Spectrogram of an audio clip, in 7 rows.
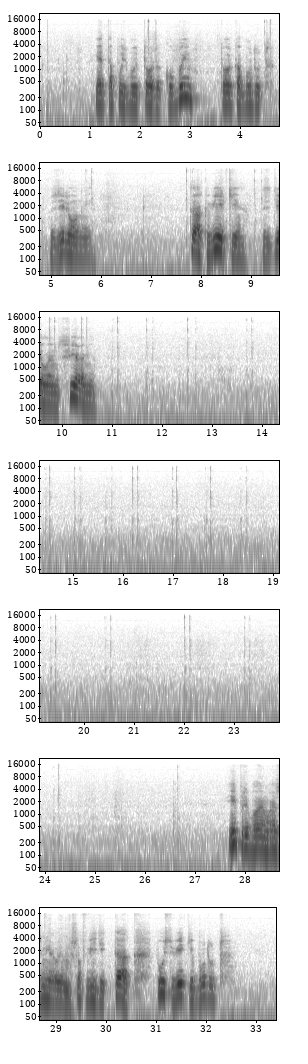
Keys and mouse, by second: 2.4 click, 5.8 click, 7.9 click, 8.7 shift+click, 9.2 shift+click, 9.9 shift+click, 10.7 shift+click, 11.2 shift+click, 12.8 shift+click, 13.9 shift+click, 14.6 shift+click, 15.2 shift+click, 16.5 shift+click, 18.6 shift+click, 19.5 shift+click, 20.6 shift+click, 22.2-23.7 drag, 24.3 click, 27.0-29.3 drag.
